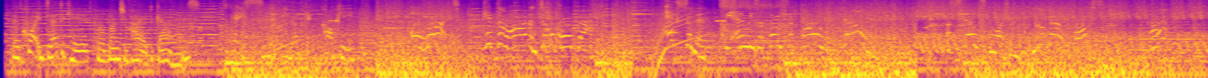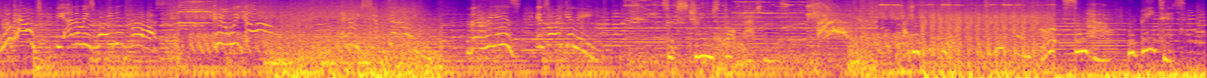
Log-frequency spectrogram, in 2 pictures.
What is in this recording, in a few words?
Voice English; Assault; Fortuna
